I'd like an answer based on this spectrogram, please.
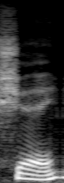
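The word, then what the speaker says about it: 四: The number four is pronounced like shir, meaning death, and the number nine is pronounced like kurushimi, meaning suffering.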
